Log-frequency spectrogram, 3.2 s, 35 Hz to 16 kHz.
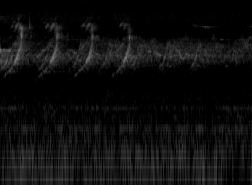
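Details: Dawn chorus birdsong recorded on 3/12/2021: quick upward-sweeping whistled notes repeat about twice a second. Four are clear, then they fade into softer, overlapping echoes of the same phrase, over a steady low rumble.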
